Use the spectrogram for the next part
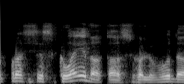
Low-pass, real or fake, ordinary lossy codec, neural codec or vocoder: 7.2 kHz; real; AAC, 32 kbps; none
